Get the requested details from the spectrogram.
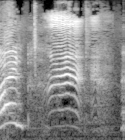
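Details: Twin baby boys crying: two loud, shrill, wavering infant cries in quick succession.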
